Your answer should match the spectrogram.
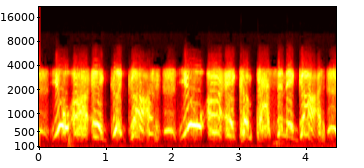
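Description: A voice over a telephone line praying rapidly and fervently, its pitch swooping up and down in wail-like rises and falls, with no words that can be made out.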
